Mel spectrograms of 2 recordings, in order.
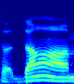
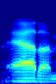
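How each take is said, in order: First: The name is said with Hebrew pronunciation. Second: The name is said with English pronunciation. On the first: The speaker calls it right. "that's how you pronounce it in Hebrew" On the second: The speaker calls it wrong. "It's not Adam"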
